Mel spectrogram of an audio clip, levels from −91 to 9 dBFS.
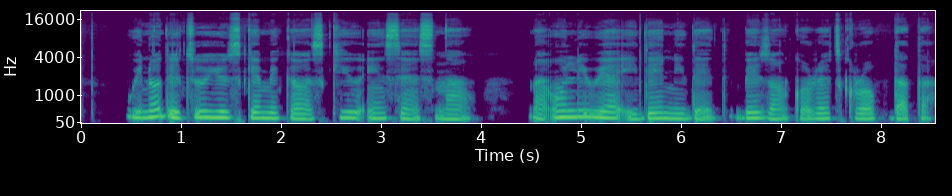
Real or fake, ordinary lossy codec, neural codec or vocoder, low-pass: real; none; none; 19.8 kHz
